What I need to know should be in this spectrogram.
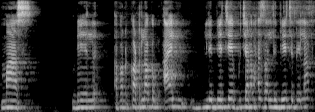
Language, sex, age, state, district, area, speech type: Maithili, female, 45-60, Bihar, Samastipur, rural, spontaneous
